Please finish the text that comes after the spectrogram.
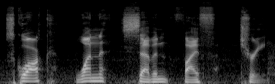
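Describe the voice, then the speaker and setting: A man speaks as a ground controller in a flight simulation. He delivers standard air traffic phraseology in short, procedural chunks, with a medium-pitched voice. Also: takes it slowly.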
